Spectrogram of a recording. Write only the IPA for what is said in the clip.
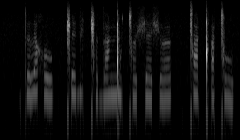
t ə l ɛ χ u | ǁ e d e ǁ ə d a ŋ͡ǃ u ǀ œ ʃ ɛ ʃ œ | ǀ a ǃʼ a ǀ u

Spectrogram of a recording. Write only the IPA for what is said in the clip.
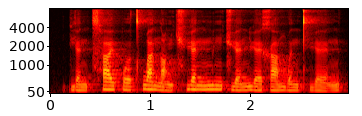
p j ɛ˨˩ n t͡sʰ a˥ ɪ̯ p ɤ˧˥ t̪ʰ w a˥˩ n ɑ˨˩ ŋ t͡ɕʰ ɥ ɛ˥ n m i˥ ŋ t͡ɕ ɥ ɛ˧˥ n ɥ ɛ˧˥ x ä˧˥ m w ə˧˥ n t̪ʰ ɥ ɛ˨˩˦ n

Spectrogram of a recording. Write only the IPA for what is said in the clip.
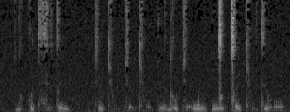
d ṵ k u tʲ sʲ o̰ t i | c i cʰ ṵ c ḛ cʰ o̰ k i d u c ḛ w i tʲ ŋ͡ǀ ḭ ǀ e cʰ ṵ tʲ w o̰

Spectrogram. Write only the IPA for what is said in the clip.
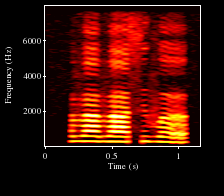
v a v a s ɨ v ɐ

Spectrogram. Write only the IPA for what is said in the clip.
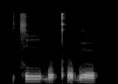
t͡s iː˦ ɓ ʊ˨ kʼ ʊ˦˨ ɓ ɪ˦

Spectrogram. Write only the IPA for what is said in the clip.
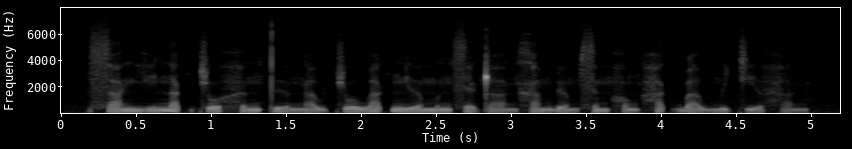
s a˧ ŋ j i˧˥ n a˦˥ k̚ c o˧˥ h ə˧˥ ŋ t̪ ɨ˨˩ ə̯ ŋ a˨˩˨ w c o˧ w a˦˥ k̚ ɲ ɨ˧ ə̯ m ə˧ ŋ s ɛ˨˩ ʈ aː˨˩˨ ŋ x a˧ m ɗ əː˨˩˦ m s ə˧˥ m h ɔ˨˩˨ ŋ h a˦˥ k̚ ɓ a˨˩˨ w m ɨ˧ c i˨˩ ə̯ h a˨˩˨ ŋ

